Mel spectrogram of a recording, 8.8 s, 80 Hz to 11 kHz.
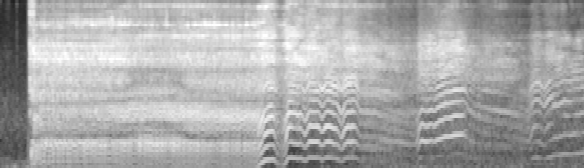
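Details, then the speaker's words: Hobao Hyper 7 nitro RC buggy with new generic clutch, restarted: loud buzzy engine holding high revs, then rising and falling howls as the car creeps off; owner thinks a sticking clutch is grabbing at idle, not a true runaway. "Yeah, I think the clutch is sticking so much it actually feels like a runaway, but it's not an actual runaway."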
